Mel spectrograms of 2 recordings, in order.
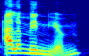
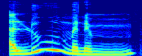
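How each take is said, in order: First: It is said with five syllables, British style. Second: It is said with four syllables, American style. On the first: "And I think that's British English" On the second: "the Americans say aluminum"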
